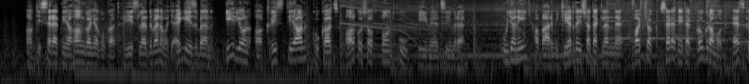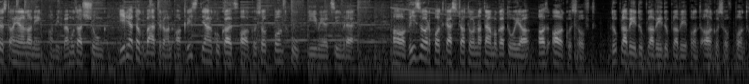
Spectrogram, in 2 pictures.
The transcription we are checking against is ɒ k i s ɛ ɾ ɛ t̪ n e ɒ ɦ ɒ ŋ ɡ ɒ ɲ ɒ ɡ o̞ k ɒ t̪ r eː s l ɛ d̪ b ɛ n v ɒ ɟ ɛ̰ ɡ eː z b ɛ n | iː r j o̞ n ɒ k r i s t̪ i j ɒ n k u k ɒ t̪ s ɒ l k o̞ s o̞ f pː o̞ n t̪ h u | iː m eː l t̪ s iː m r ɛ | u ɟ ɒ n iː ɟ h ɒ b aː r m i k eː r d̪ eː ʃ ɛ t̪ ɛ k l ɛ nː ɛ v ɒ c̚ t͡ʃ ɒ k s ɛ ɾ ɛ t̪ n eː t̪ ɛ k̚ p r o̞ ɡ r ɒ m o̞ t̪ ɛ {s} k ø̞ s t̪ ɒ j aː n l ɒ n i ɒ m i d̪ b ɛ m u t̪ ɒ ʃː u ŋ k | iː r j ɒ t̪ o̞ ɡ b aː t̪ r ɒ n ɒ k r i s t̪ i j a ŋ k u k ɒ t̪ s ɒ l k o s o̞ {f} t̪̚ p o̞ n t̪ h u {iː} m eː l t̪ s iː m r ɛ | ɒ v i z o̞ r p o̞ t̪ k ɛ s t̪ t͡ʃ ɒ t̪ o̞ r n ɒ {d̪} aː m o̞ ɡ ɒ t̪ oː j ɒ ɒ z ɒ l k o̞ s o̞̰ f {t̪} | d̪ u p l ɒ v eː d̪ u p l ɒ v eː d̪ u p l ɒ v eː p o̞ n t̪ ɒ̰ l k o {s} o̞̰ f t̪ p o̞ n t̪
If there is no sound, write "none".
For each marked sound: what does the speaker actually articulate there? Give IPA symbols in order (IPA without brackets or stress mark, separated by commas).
s, f, iː, t̪, t̪, s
